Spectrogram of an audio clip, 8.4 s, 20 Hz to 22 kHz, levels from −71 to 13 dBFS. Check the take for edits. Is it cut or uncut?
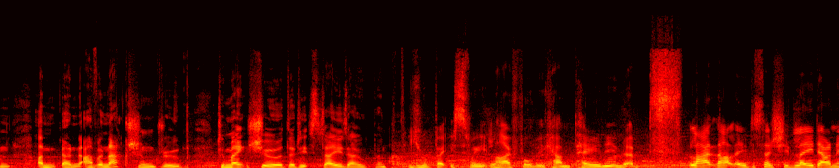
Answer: cut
